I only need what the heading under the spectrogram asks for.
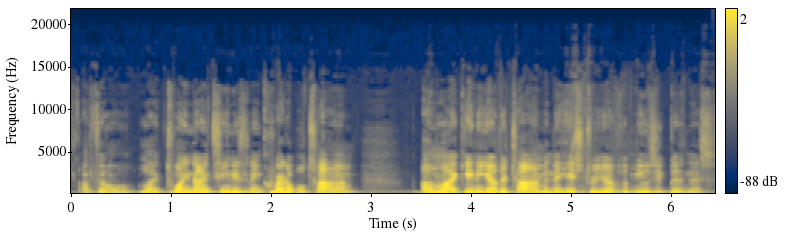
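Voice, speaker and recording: A man talks at a very fast pace in a fairly low, monotone, flat voice. Audible room echo surrounds him. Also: big swings in loudness. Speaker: music industry veteran. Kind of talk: interview. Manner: loud.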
